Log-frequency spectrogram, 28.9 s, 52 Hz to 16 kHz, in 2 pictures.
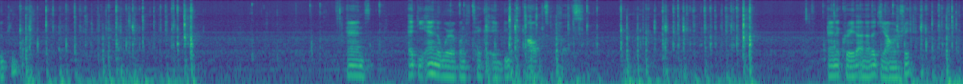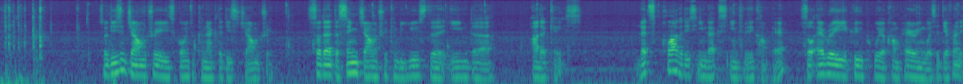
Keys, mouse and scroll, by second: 1.3 o, 3.8-4.7 middle drag, 4.7 click, 5.6 click, 6.8 click, 8.0 o, 9.5 BackSpace, 9.6 BackSpace, 12.4-13.3 drag, 14.9 click, 15.8-17.4 middle drag, 17.4-19.3 drag, 21.2 click, 22.5-24.4 middle drag, 24.4-28.9 drag.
